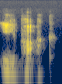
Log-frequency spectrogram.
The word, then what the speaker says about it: epoch: And then we actually have to specify the epochs and the batch size. People say this is pronounced epoch, but they are wrong.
